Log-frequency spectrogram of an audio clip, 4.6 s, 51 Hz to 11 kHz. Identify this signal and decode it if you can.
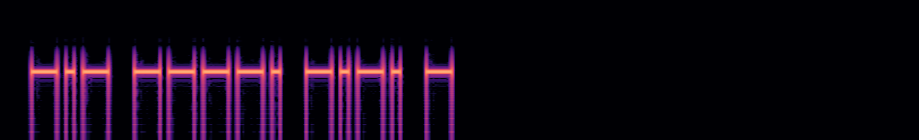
Morse code, heard as a keyed tone, about 28 wpm, 700 Hz. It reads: K9CT
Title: Call Signs - 28wpm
